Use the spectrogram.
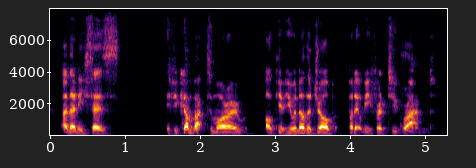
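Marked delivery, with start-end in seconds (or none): none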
